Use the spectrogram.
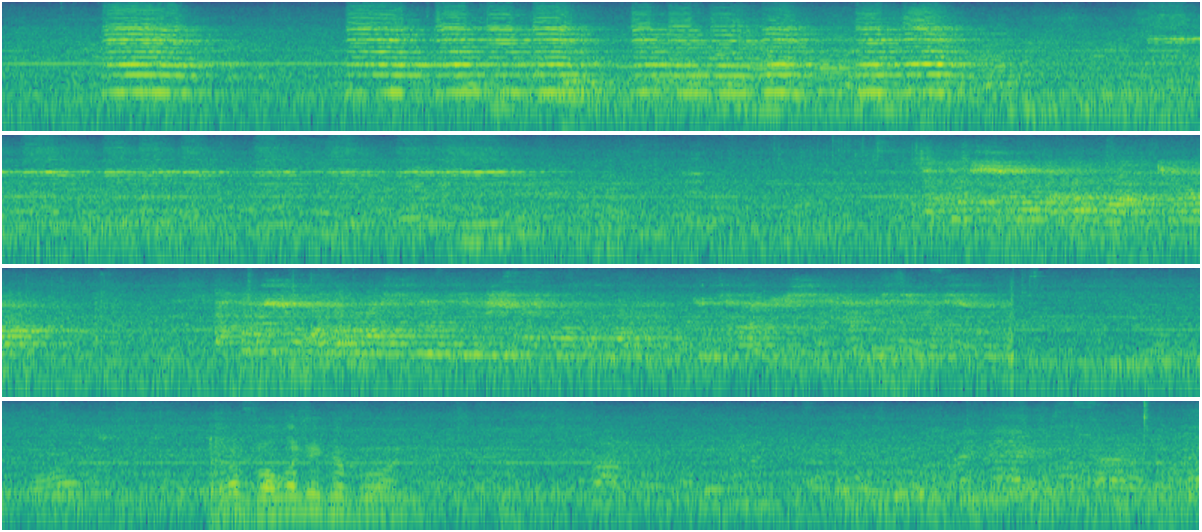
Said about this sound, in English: We are changing trains. We're getting off the Eurostar and we will very shortly be getting onto the specially chartered train.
